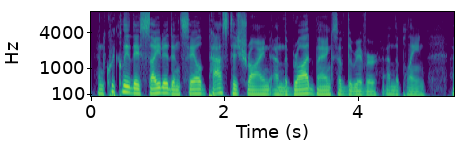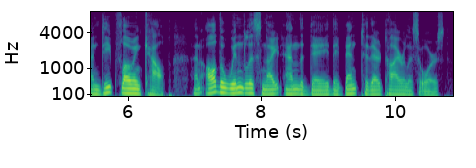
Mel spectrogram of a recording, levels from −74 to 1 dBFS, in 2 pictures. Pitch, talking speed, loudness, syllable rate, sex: 105 Hz, 205 wpm, -18 LUFS, 4.8 syllables/s, male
